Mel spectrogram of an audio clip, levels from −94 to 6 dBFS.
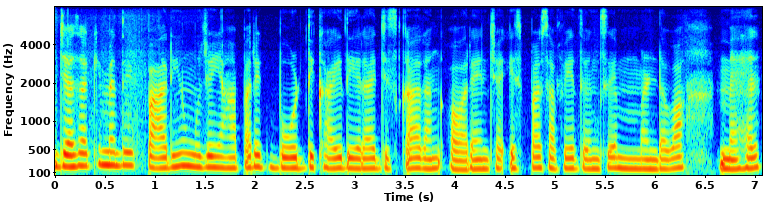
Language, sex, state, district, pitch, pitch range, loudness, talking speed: Hindi, female, Chhattisgarh, Kabirdham, 180 Hz, 175-195 Hz, -16 LUFS, 230 wpm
